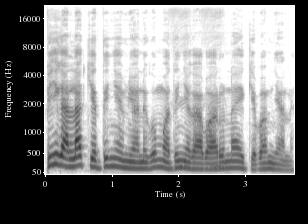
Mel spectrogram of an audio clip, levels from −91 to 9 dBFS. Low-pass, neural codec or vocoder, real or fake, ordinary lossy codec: none; none; real; none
